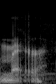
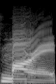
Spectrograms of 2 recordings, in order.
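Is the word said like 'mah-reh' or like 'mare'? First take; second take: mare; mah-reh. First: It is said in one syllable, like 'mare'. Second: It is said in two syllables, 'mah-reh'. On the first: It means a female horse. The speaker calls it wrong. "not Mare" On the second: It means ocean. The speaker calls it right. "M A H R E H is how you pronounce it, as in Italian or Latin for ocean"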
